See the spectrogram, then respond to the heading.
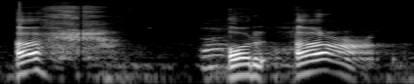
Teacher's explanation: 2 حروف ادا ہوتے ہیں حلق کے درمیان والے حصے سے. حلق کا درمیان والا حصہ, درمیان یہ سمجھ لیں کہ ہمارے حلق کے گردن کے درمیان میں ایک ابھرا ہوا حصہ ہوتا ہے, یہ ہاں یہ درمیان میں ہوتا ہے. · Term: ہا اور عین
